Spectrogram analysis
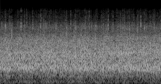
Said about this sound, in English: Okay, so the first half continued, and then there were some cheers because this happened.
